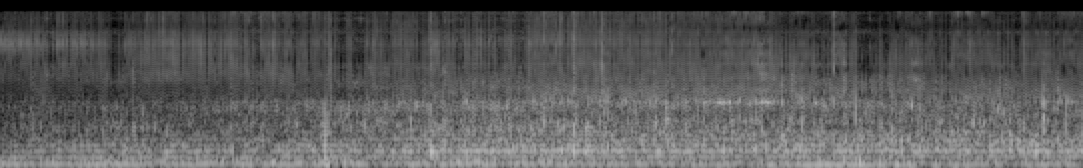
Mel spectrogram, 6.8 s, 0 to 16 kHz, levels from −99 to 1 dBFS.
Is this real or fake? fake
